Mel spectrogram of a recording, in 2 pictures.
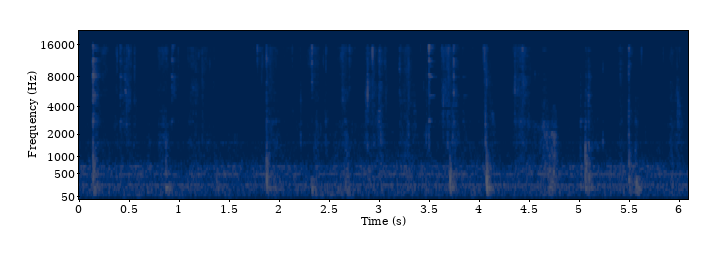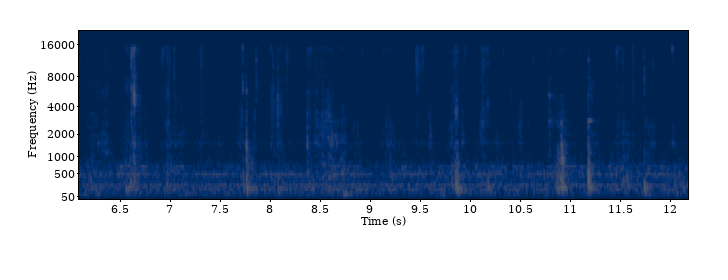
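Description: Metal fork clinking and scraping against a glass mixing bowl while stirring cake batter by hand: faint, irregular clinks about once or twice a second.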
